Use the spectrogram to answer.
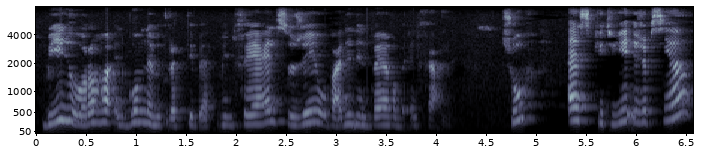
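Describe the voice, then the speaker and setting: Brief: fast-paced female teacher, Egyptian Arabic accent, rhetorical questions, muffled low-fi recording. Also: fairly bright tone. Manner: brisk, questioning, repeats key points. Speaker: French teacher. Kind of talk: classroom lesson explanation.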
